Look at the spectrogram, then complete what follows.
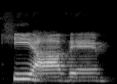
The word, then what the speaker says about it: chiave: We have that CH here, makes it a hard ka. So it's pronounced chiave.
